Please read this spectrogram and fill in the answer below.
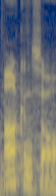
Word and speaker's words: Arkansas: Famously, this is also true of the final letter in Arkansas.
